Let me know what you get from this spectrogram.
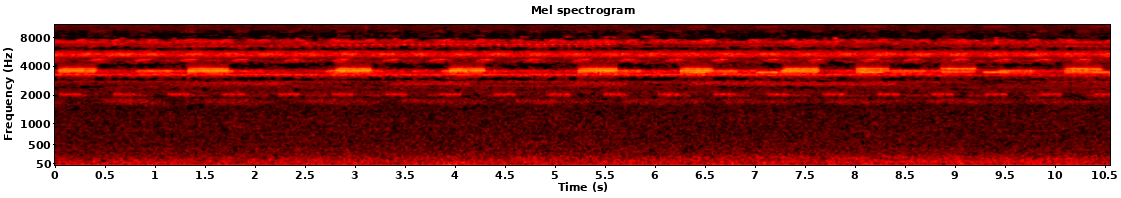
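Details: High, shimmering cricket chirping fills an evening park, rhythmic pulses recurring every second or so over a continuous insect drone.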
